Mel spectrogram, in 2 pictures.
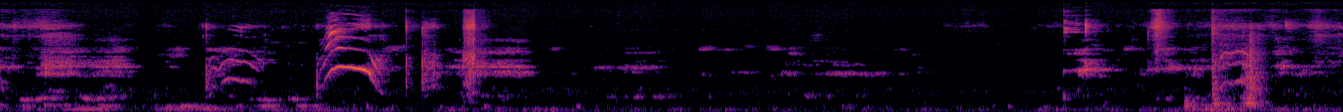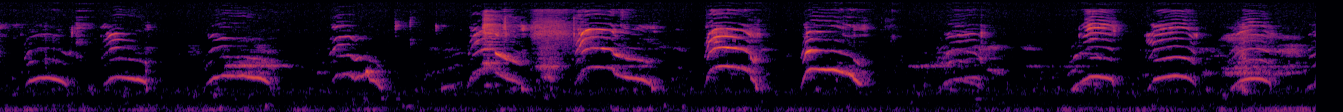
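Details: Indoors, as the mother cat Shizuka shifts her kitten out of a cabinet to open space, short high arched mews come in a quick irregular series, thickest in the second half, with a thump and rustling mid-way.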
